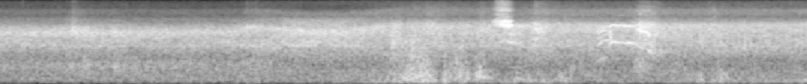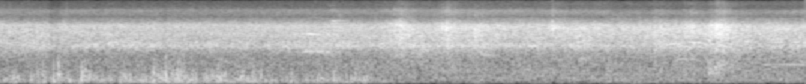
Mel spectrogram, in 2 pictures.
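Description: Gusty typhoon wind buffeting the phone's microphone, with a strong gust a little under three seconds in and more buffeting through the middle.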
